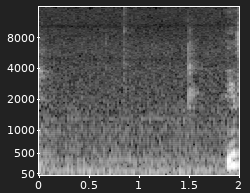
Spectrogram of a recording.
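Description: Near silence with faint room tone, broken by two small faint clicks past the middle. A woman's voice starts right at the end.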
